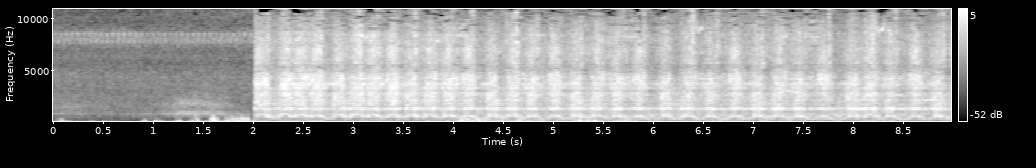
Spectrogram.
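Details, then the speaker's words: 1978 Monte Carlo 305 V8 in a 1963 Allis-Chalmers loader, parked 5.5 years, third start attempt: two seconds of uneven cranking, then it catches and settles into a steady, even run; not seized as feared. "Well, this deserves a celebration. Really thought she was going to be seized up."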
